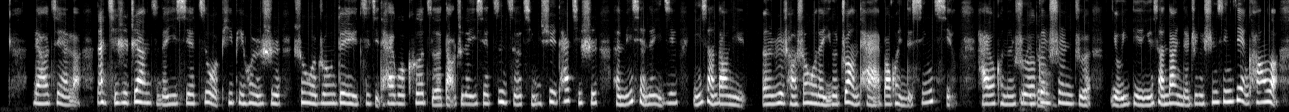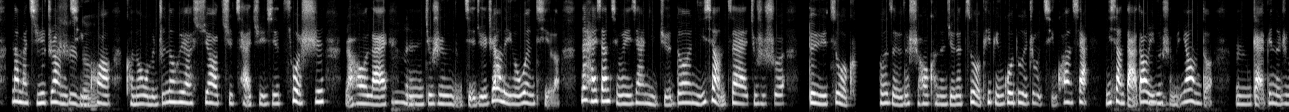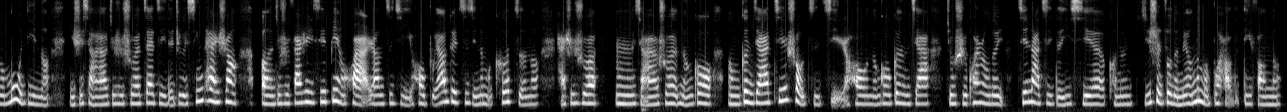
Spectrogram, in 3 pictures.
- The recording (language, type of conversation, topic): Chinese, advice, 我总是对自己很苛刻，怎样才能建立更温和的自我对话？
- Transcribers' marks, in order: static; distorted speech; other background noise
